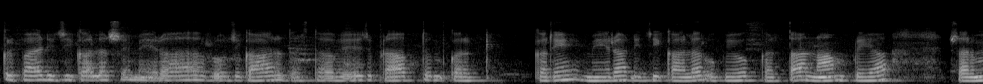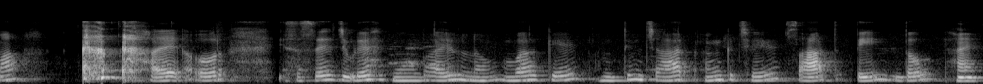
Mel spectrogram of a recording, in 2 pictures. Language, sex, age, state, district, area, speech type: Hindi, female, 60+, Uttar Pradesh, Sitapur, rural, read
